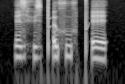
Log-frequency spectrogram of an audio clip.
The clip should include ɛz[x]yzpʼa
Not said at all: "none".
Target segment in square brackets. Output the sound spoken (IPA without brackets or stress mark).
h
